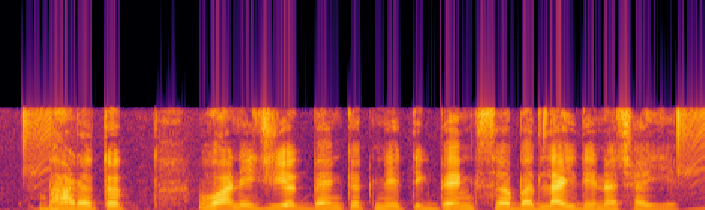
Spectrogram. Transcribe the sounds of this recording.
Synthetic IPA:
bʱaːɾət̪ɔt̪ʋaːnid͡ʒiːjək̚bɛ̃ːŋkəkneːt̪ɪk̚bɛ̃ːŋksebɐd̪laːid̪eːnat͡ʃaːɦieː

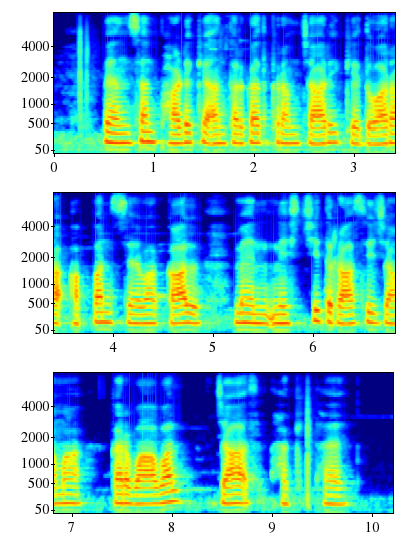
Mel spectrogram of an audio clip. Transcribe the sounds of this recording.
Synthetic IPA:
pẽnsənpʰaːɖkeə̃nt̪əɾɡət̪kɾəmt͡ʃaːɾiked̪waːɾaʔəpənseːʋakaːlmẽnɪʃt͡ʃɪt̪ɾaːsid͡ʒəma | kəɾʋaːwəl | d͡ʒaːhəkɦɛː

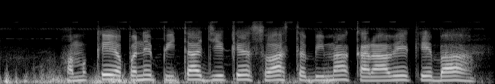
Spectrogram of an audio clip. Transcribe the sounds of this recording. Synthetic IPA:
həmkeəpnepɪt̪ad͡ʒikesʋaːst̪ʰbɪmakəɾaːʋekebaː

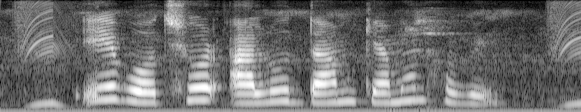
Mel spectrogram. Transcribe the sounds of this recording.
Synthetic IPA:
ebɔt͡ɕʰoɾalod̪amkɛmonɦɔbḛ

